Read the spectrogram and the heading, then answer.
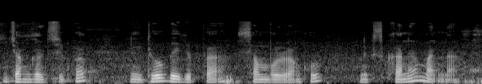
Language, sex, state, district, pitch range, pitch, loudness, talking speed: Garo, male, Meghalaya, West Garo Hills, 115-135 Hz, 120 Hz, -21 LUFS, 60 wpm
